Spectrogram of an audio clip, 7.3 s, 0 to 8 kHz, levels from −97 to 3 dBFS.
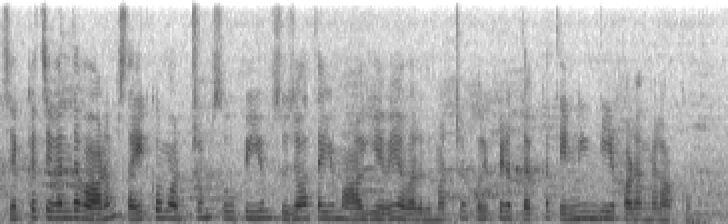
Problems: constant background noise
